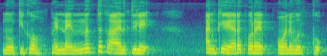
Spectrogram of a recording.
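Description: A woman's voice: mid-range voice, fairly even intonation, moderate pace, a little mellow, lightly acted. A woman voicing a stern, protective middle-aged mother who scolds her daughter insistently, with a Malappuram Malayalam accent, in an audio drama. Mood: scolding. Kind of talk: audio drama role-play.

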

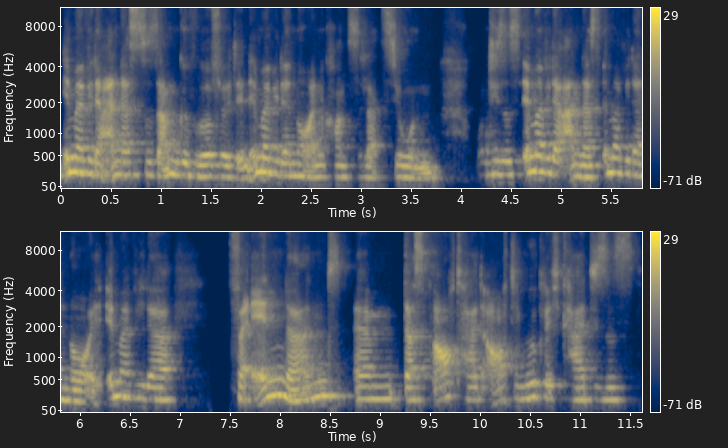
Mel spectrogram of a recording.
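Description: A woman's voice: fairly low pitch, vocal fry. Woman, architect, keynote speaker, video call, echoey room, thoughtful with many fillers. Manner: thoughtful, loosely structured, frequent "ähm" and "ja?". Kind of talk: conference keynote talk.

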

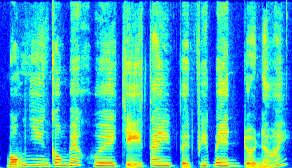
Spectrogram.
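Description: A woman narrating a dramatic story in an expressive, scripted reading. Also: high voice, moderate pace, no room sound, clean studio sound.

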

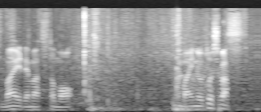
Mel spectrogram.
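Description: A man's voice: lowish voice, moderate pace, loud music behind the voice. A man calling a badminton match live and putting questions to his analyst. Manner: lively play-by-play calling, asks the analyst questions. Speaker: play-by-play commentator. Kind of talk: sports commentary. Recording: broadcast over loud arena crowd and noise.

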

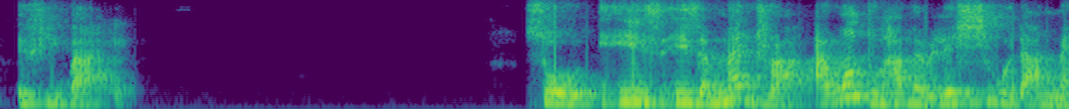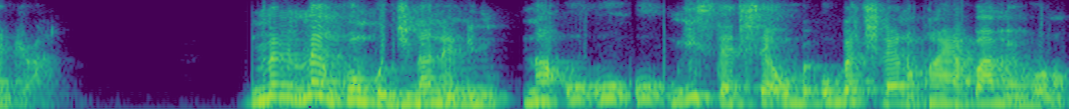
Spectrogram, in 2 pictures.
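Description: The audio is poor and reverberant as a woman reverend, a guest on an indoor studio set, answers an interviewer in a preaching manner. Speaking with a Ghanaian accent at a medium pitch, she mixes English with Twi and repeats phrases to stress them.

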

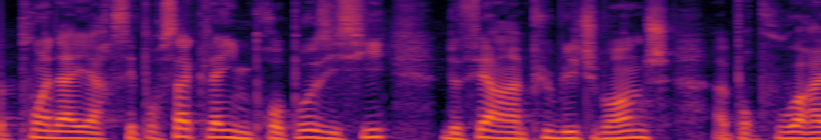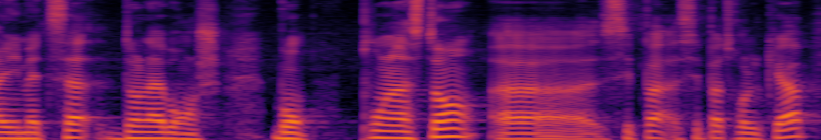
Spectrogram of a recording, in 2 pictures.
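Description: A man's voice: medium pitch, darkish tone. A man walks the viewer through a coding task on screen in a loose, conversational way. He hesitates often and keeps checking that the viewer is following. His tone stays informal throughout. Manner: casual, informal, many "euh" fillers and "d'accord?" check-ins. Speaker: coding instructor. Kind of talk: screen-recorded coding tutorial.

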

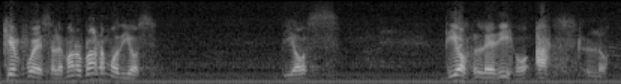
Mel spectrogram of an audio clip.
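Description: A man preaching a sermon in a church, telling stories with drama and acting out the voices of the people in them, moving between loud exclamations and hushed low passages. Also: slow pace, slight background noise. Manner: dramatic storytelling, acts out quoted voices. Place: church sanctuary. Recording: long hall reverb.

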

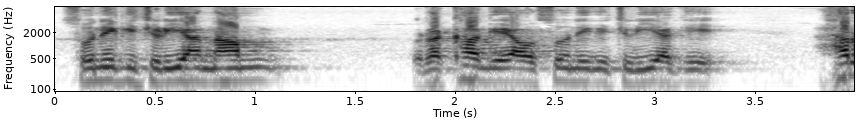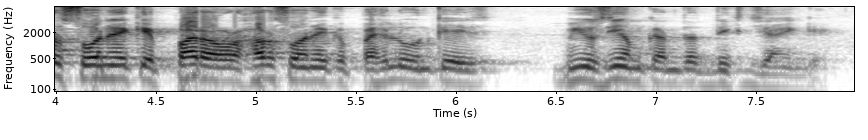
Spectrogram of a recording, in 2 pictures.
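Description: A man with a slightly high voice delivers a formal history lecture. His phrasing is elaborate and measured, and he often breaks off a word to restart it. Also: fairly bright tone.

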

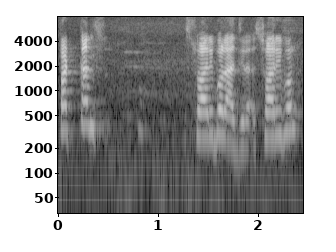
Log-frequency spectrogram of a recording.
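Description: Young mum from Maharashtra, family vlogger, high sharp voice, animated and repetitive, phone-recorded at home. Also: female voice, a little hiss or hum. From Maharashtra, India. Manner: animated, repeats words in quick calls. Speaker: vlogger and mother. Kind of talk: casual family vlog.

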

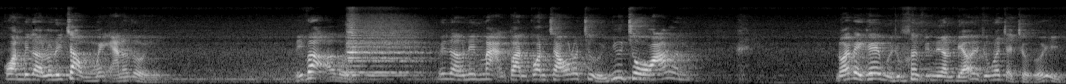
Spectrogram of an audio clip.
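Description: A man's voice: high voice, animated, fairly quick, pauses often. A middle-aged man, talking in a casual, rambling livestream, blunt and profane, laughing often. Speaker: livestream host. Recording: echoey room with faint ambient noise.

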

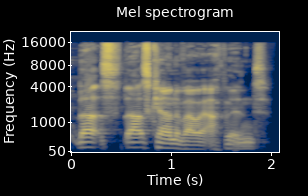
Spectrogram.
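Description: Speaking at a moderate pace, this English podcast guest in his forties has a very low, gravelly voice with a bit of brightness. The songwriter chats loosely from home in his living room, rambling, mocking himself, and restarting frequently, on a desk mic on a stand during a video call.

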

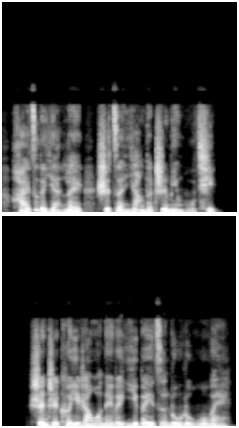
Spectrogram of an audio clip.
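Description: A woman narrating a scripted first-person story in a measured, plaintive way. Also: lowish voice, darkish tone, slightly rough, dry recording, clean studio sound.

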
